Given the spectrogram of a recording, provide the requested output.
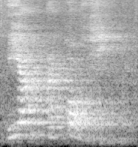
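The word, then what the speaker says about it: יעקב: hebraico significa duas coisas no hebraico se pronuncia iacov I arakov significa transitando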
